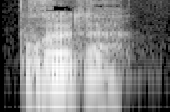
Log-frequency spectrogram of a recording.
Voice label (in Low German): "Prötter", Platt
